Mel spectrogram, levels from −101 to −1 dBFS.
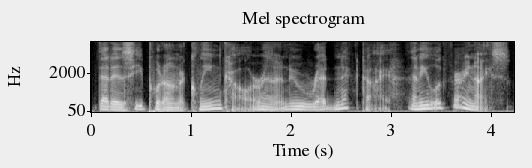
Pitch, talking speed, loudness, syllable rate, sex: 125 Hz, 255 wpm, -20 LUFS, 5.7 syllables/s, male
